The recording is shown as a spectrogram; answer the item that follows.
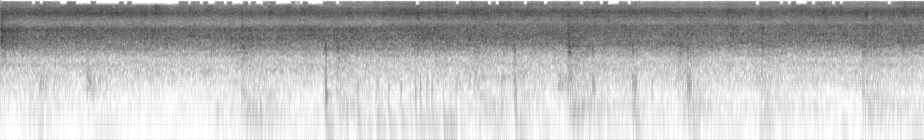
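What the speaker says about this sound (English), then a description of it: "make sure you go on while turning your onions like this until they cook down to soften" Chopped onions sizzle in a hot pan as they are stirred, a steady soft hiss with faint scraping clicks of the spoon, fairly quiet and with no talking.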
